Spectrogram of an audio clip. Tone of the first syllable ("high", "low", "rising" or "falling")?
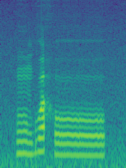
low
